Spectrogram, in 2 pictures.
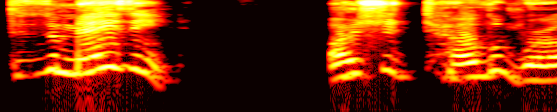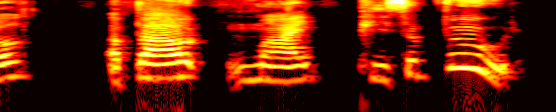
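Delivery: loud, thrilled discovery; excited. Acted. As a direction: shout it out like you found treasure. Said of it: "he's like".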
